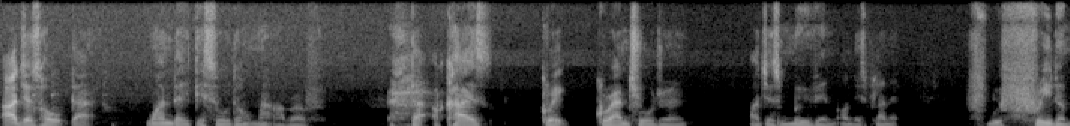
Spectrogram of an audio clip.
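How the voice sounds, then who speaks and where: A man with an East London accent speaks at a fairly slow pace and fairly low pitch, somewhat breathy, with ordinary pitch variation, big swings in loudness and long, frequent pauses. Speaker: podcast co-host. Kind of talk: casual chat.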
